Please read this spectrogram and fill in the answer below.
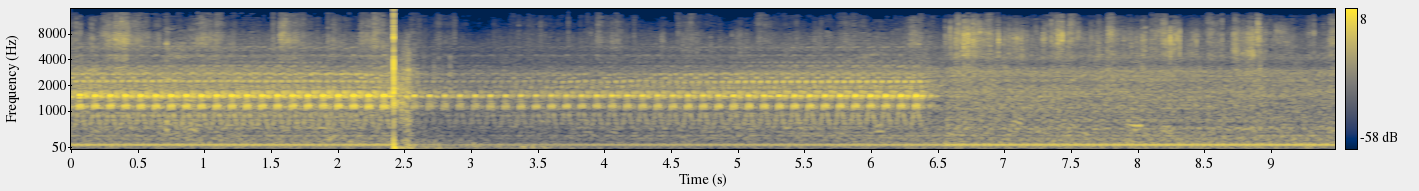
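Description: A rapidly pulsing electronic alarm tone over a steady low hum. There is a sharp click about two and a half seconds in, and the alarm stops about six and a half seconds in.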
